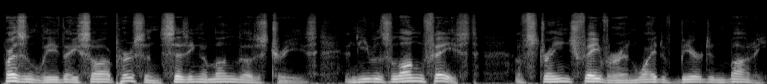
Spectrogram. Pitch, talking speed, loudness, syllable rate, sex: 110 Hz, 180 wpm, -19 LUFS, 4.8 syllables/s, male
